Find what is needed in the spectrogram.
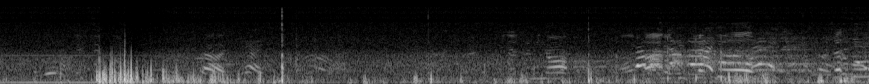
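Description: Distant raised voices calling and shouting across a youth football pitch, in short high calls that come thickest near the end. A burst of low rumble comes about a second in, and a single sharp knock near three seconds.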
